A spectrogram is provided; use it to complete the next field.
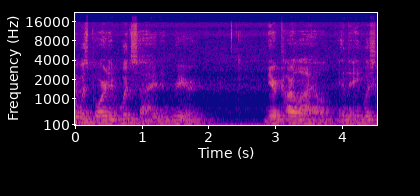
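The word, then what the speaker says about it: Wreay: She was a land owner in rear uh which does not like it's sad. You see the last word at the end of the caption that is pronounced rear.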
